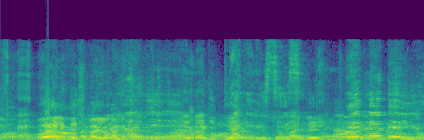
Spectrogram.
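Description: Speech: a woman talking continuously.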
